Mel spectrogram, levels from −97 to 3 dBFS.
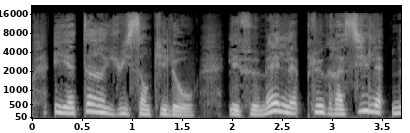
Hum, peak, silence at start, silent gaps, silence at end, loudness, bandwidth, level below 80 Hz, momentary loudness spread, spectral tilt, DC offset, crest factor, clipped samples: none; -8 dBFS; 0 s; none; 0 s; -23 LUFS; 17 kHz; -62 dBFS; 7 LU; -5 dB/octave; under 0.1%; 16 dB; under 0.1%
